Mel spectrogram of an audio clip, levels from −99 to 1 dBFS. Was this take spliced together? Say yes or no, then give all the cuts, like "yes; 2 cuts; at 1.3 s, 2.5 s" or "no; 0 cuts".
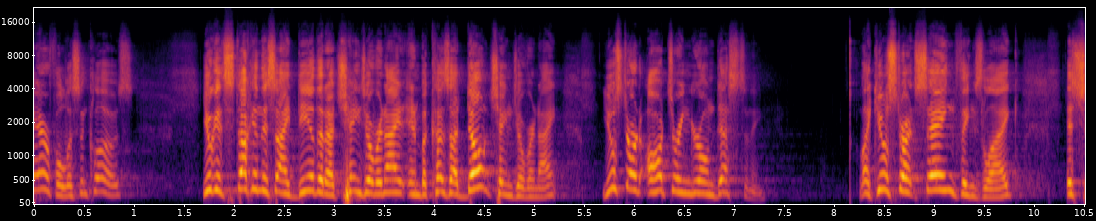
no; 0 cuts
